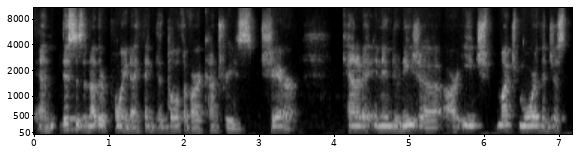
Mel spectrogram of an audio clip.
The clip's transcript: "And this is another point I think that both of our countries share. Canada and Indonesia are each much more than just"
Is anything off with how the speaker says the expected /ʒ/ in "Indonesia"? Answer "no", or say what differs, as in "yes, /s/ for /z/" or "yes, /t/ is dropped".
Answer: no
